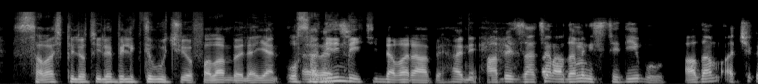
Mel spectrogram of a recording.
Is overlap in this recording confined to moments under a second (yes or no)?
yes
